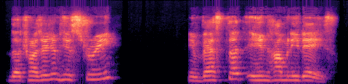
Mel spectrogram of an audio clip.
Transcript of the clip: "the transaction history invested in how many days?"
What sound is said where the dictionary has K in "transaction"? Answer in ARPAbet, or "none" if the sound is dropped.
none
